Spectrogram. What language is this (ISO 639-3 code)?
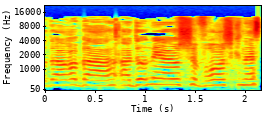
heb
